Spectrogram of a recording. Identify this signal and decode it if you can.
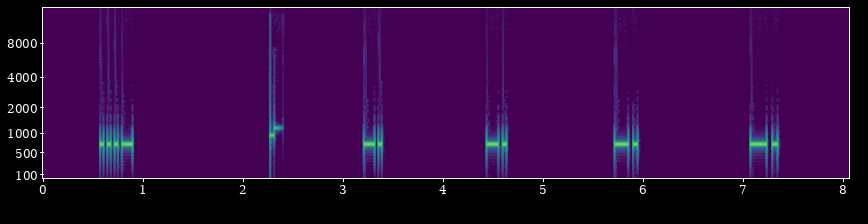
Morse code, heard as a keyed tone, about 31 wpm, spaced as for 7 wpm, 700 Hz. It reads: V NNNN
